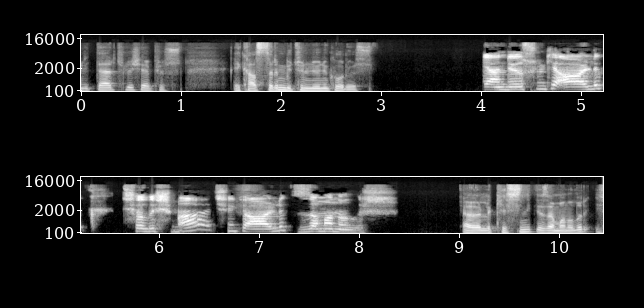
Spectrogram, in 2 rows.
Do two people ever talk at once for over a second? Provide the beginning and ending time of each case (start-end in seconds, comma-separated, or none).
none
